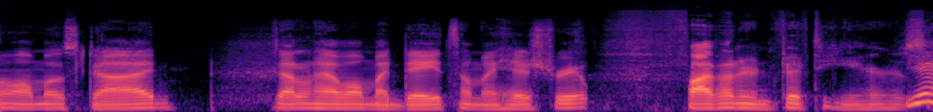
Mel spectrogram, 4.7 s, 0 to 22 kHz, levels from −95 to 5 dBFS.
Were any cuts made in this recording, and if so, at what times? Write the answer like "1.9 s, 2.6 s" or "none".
1.4 s, 2.9 s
